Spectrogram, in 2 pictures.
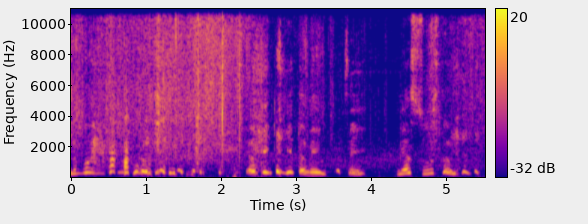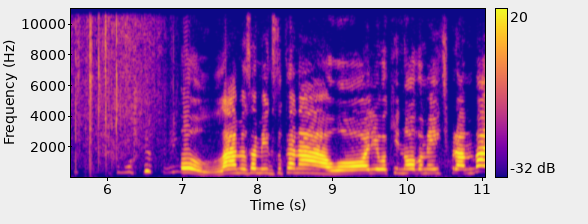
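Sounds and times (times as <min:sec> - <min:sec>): person talking: 0:00.0 - 0:08.1.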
